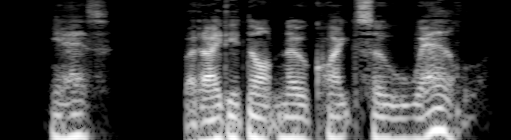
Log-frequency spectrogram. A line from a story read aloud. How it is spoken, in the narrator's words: Temeraire said in a small voice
